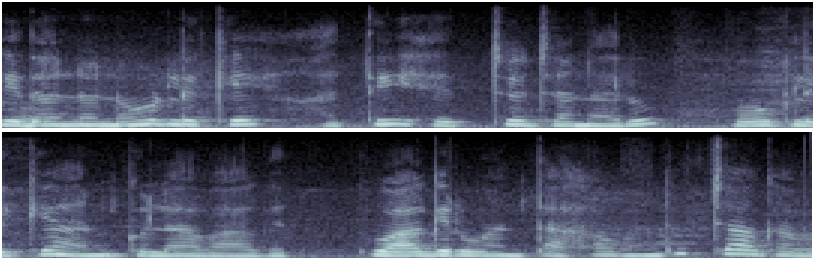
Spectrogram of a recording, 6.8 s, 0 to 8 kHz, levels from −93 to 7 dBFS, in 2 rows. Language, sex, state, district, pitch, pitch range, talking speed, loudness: Kannada, female, Karnataka, Bellary, 225 Hz, 210-245 Hz, 90 wpm, -19 LUFS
